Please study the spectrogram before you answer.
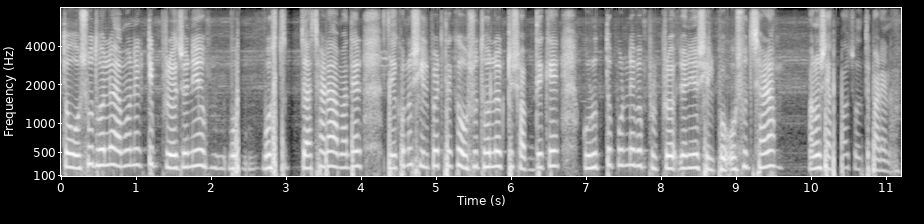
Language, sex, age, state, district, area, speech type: Bengali, female, 30-45, West Bengal, Paschim Bardhaman, urban, spontaneous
